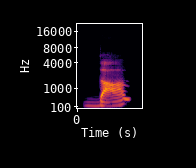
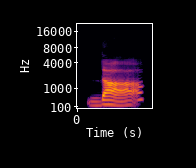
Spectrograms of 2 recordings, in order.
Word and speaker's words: the: প এর উচ্চারণ হলো তার মানে এটা কনসোনেন্টের উচ্চারণ হয়েছে সো দ্যা পেন হবে আচ্ছা দা দি অরে এখানে অতি ভাওয়েলের উচ্চারণ হলো তাই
